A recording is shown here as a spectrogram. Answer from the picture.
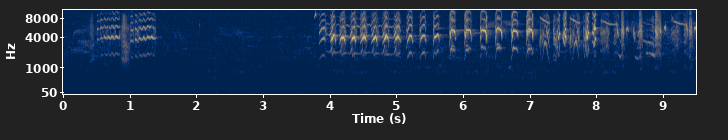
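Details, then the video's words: Common starling giving a brief burst of buzzy chatter, then after a pause a fast run of clicking, whistled notes and rising squeaks, about two per second. "Starling sound"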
